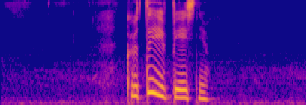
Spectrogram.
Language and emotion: Russian, positive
